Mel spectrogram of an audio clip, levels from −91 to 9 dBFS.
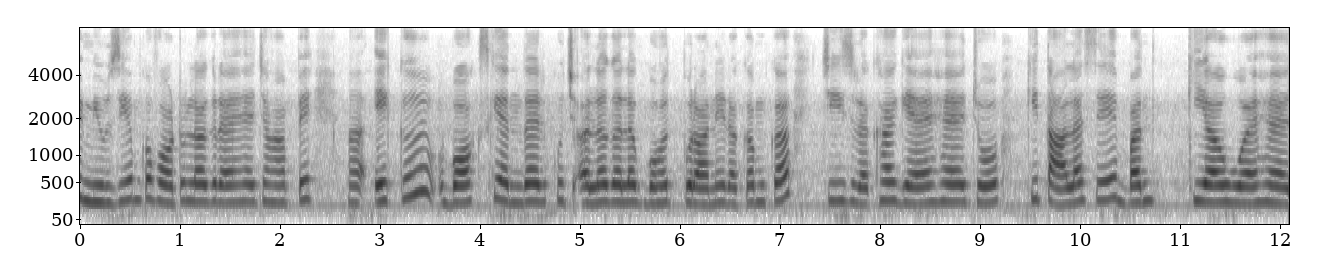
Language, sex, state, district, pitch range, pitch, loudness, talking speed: Hindi, female, Chhattisgarh, Korba, 225-250 Hz, 235 Hz, -25 LUFS, 155 wpm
